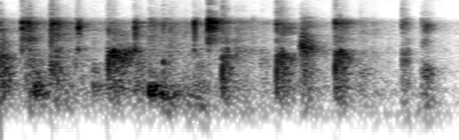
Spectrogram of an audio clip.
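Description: A small audience clapping, the claps thinning and dying away near the end.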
